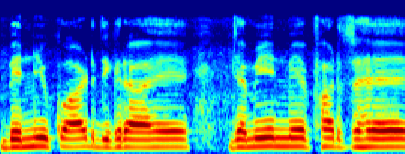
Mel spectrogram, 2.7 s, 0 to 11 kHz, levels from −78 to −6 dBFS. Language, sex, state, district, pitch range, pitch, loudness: Hindi, male, Chhattisgarh, Raigarh, 170-180 Hz, 170 Hz, -12 LUFS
